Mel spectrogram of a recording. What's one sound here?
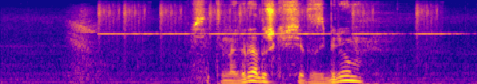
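Bright electronic chimes jingle as rewards are collected.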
